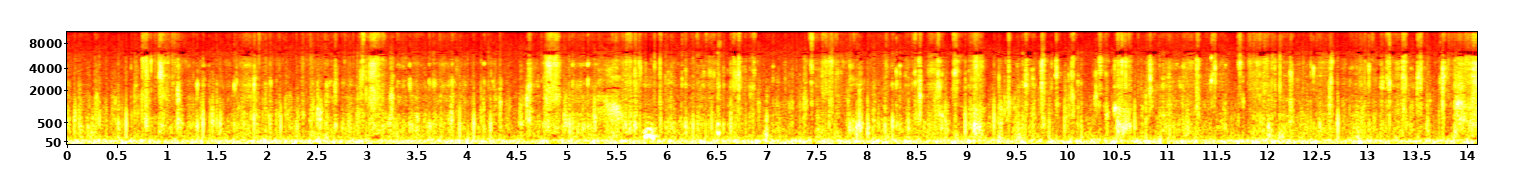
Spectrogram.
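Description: Close-miked eating: biting into and chewing a sauce-glazed pork skin roll, with irregular smacking and clicking mouth sounds. A steady low hum runs underneath.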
